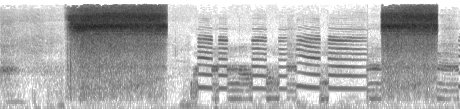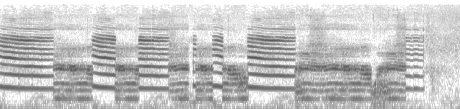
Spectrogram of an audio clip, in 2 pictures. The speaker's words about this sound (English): Do you think the cat is a cat?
